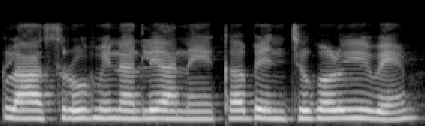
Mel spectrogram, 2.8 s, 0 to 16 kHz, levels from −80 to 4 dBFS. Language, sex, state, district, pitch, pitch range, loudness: Kannada, female, Karnataka, Bidar, 235 Hz, 230-240 Hz, -13 LUFS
